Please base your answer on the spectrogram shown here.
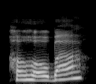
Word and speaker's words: jojoba: I feel like jojoba.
